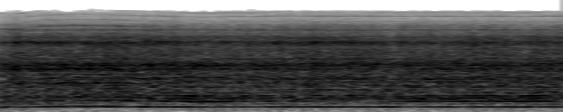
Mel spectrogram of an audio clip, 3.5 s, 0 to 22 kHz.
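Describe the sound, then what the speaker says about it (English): A blender whirs loudly and steadily up close while blending a watermelon drink, a continuous motor roar with no pauses and no talking. "we'll go ahead and blend it for about maybe 10 seconds"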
